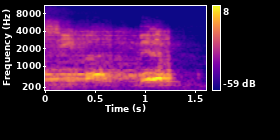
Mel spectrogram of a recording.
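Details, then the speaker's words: 1981 Sanyo M3330 personal cassette player playing tinny music that wobbles and sags in pitch then fades out as the old drive belts slip, chewing the tape; belts and take-up idler later replaced. "oh yeah it's starting to slip now B are starting to slip let's have a look"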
